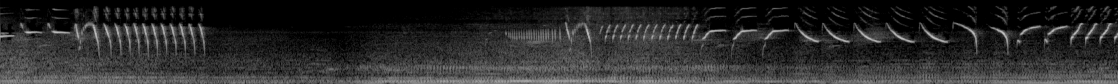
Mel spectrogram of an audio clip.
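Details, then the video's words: Belgian canary song for training: fast rolling trills of rapid repeated notes, then a run of sweeping up-and-down whistles, bright and high-pitched. "Belgian Canary Sound For Training"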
